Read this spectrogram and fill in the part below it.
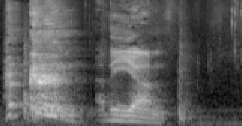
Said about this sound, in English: I'm going to end your cough here for a second.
